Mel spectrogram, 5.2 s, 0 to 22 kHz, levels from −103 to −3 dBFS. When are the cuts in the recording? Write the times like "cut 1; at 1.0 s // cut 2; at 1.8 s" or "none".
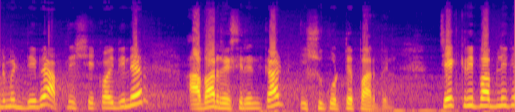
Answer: none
